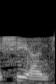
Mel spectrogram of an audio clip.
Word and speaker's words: Xi'an: which is modern day Xi'an. Xi'an is spelled X-I-apostrophe-A-N. The X is pronounced as Sh in Chinese.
